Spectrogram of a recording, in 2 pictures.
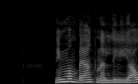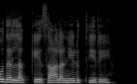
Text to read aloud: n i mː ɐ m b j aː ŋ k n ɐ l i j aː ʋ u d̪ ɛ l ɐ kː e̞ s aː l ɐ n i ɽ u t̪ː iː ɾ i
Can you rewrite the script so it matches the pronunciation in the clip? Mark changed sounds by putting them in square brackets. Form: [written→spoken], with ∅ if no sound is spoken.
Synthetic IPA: n i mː ɐ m b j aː ŋ k n ɐ [l→lː] i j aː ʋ u d̪ ɛ [l→lː] ɐ kː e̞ s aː l ɐ n [i→iː] ɽ u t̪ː iː ɾ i

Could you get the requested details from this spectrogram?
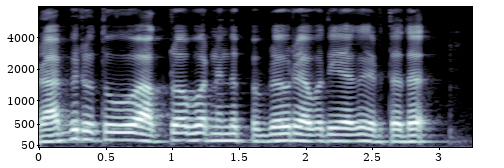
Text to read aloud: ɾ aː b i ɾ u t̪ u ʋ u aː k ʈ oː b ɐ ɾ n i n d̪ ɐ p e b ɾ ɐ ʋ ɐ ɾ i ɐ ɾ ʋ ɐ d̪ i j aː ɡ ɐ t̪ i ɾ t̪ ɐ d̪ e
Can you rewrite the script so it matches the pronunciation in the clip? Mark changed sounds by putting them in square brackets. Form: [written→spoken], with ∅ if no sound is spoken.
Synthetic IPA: ɾ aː b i ɾ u t̪ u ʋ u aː k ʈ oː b ɐ ɾ n i n d̪ ɐ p e b ɾ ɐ ʋ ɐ ɾ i ɐ [ɾ→∅] ʋ ɐ d̪ i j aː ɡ ɐ [t̪→∅] i ɾ t̪ ɐ d̪ e

